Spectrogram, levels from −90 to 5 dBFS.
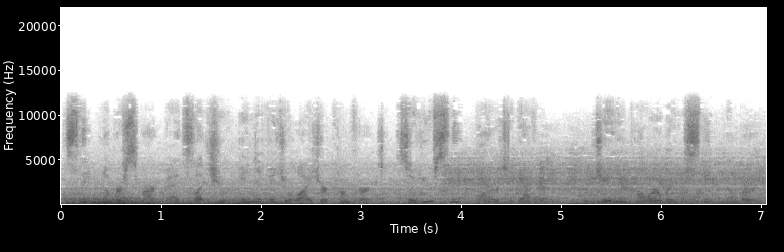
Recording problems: garbled, watery; slightly; nothing above 10.5 kHz
rain or running water; very loud; throughout; 2 dB above the speech
wind noise on the microphone; occasional gusts; 10 dB below the speech

